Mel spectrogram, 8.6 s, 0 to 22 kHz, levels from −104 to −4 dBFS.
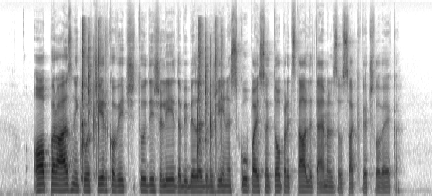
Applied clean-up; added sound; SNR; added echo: none; Crushing; 3 dB; none.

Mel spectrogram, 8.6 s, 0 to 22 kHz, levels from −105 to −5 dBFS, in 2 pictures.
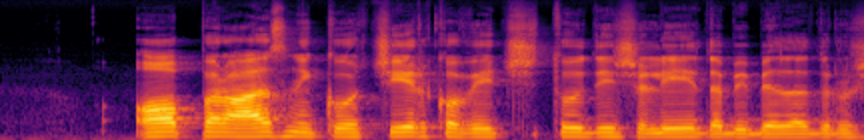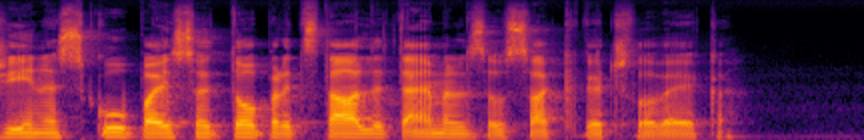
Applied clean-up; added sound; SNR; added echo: none; none; none; none.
